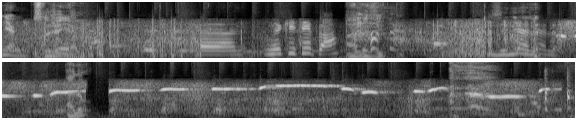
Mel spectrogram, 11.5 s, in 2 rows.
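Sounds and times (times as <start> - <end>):
speech: 0.0 - 6.7
laughter: 3.4 - 4.1, 10.2 - 11.4
person whistling a melody into a microphone: 5.6 - 11.4.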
